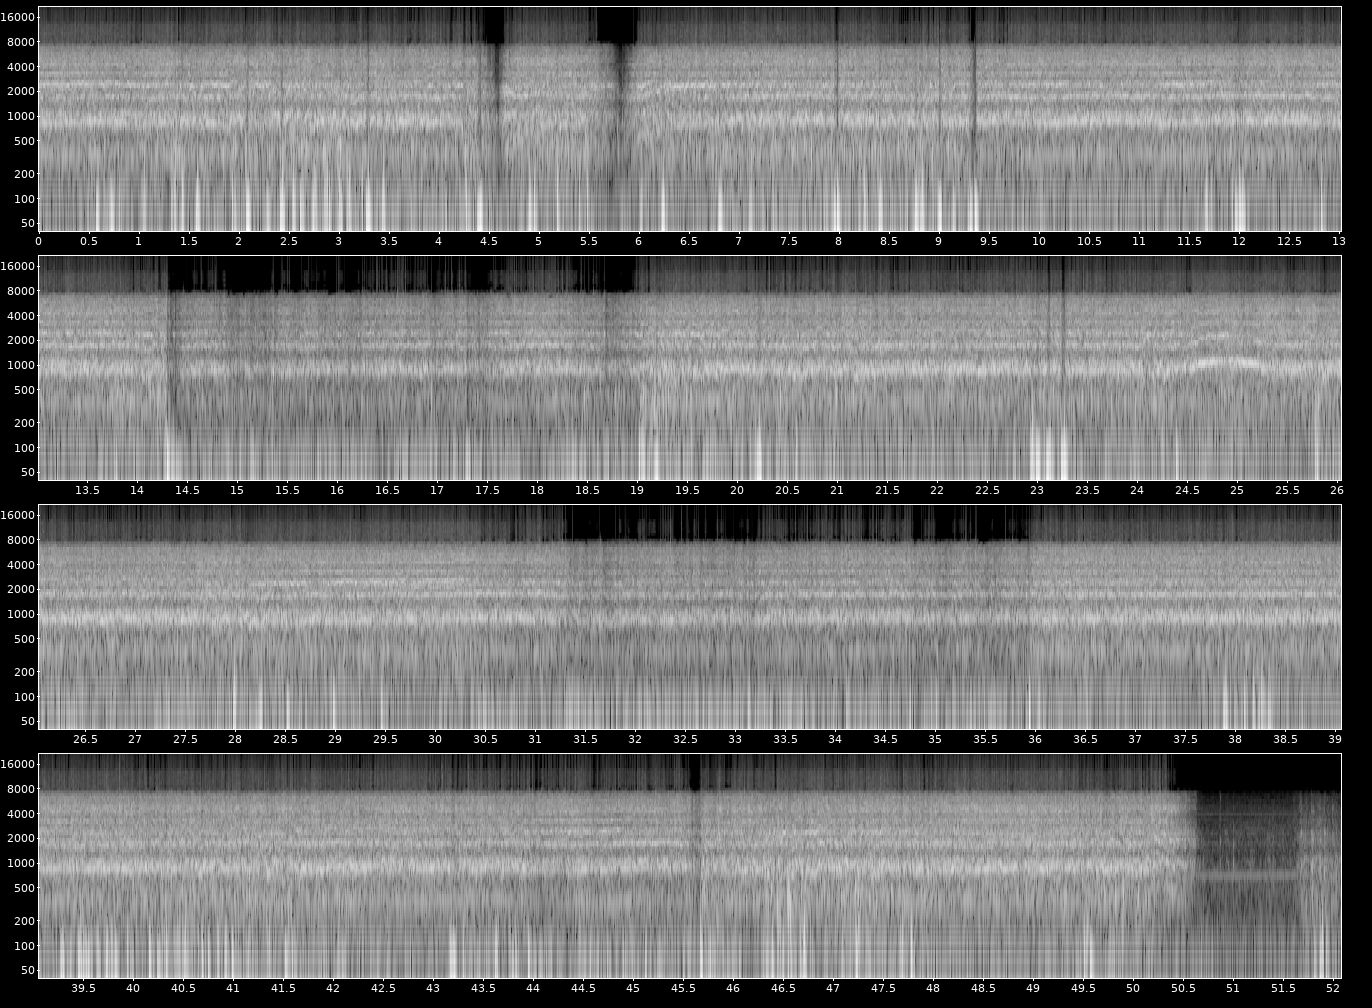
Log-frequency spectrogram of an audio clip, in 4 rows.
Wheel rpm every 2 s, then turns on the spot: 220, 220, 130, 190, 230, 220, 230, 230, 230, 230, 220, 240, 250, 230, 210, 220, 230, 230, 230, 230, 210, 230, 220, 220, 210, 50.
50-52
